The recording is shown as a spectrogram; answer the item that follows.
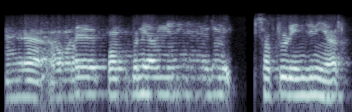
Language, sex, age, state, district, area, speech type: Bengali, male, 30-45, West Bengal, Purba Medinipur, rural, conversation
